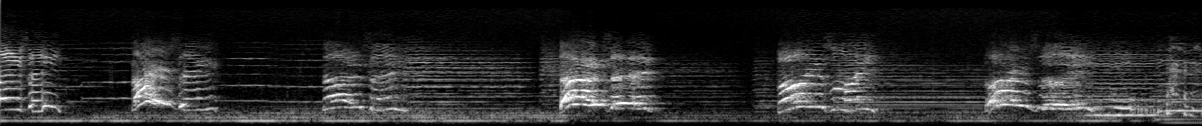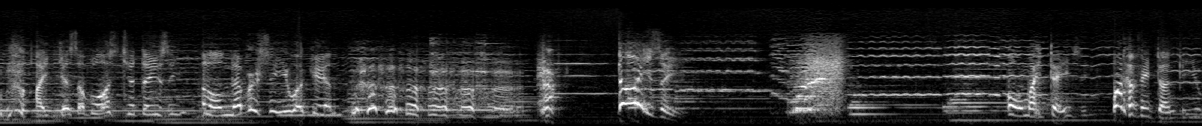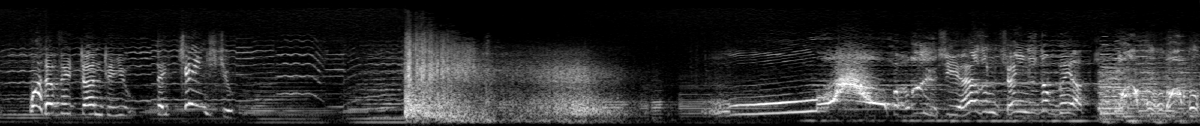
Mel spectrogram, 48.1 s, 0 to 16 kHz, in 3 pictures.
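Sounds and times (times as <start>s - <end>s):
low orchestral chord: 0.0s - 7.5s
cartoon dog whimpering and sobbing: 20.6s - 23.6s, 41.5s - 44.2s
cartoon explosion blast: 37.4s - 41.0s.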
